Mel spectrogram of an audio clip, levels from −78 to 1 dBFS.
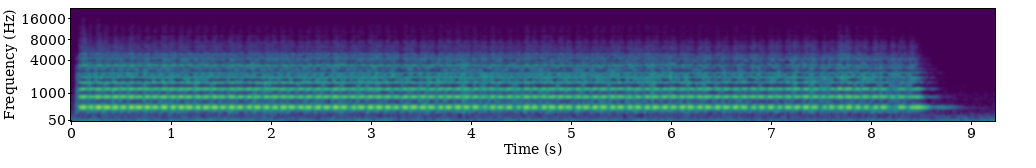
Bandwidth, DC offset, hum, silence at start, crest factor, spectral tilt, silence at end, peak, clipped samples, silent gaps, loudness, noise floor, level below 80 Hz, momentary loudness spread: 8.8 kHz; under 0.1%; none; 0.05 s; 14 dB; -2.5 dB/octave; 0 s; -2 dBFS; under 0.1%; none; -16 LUFS; -44 dBFS; -54 dBFS; 4 LU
